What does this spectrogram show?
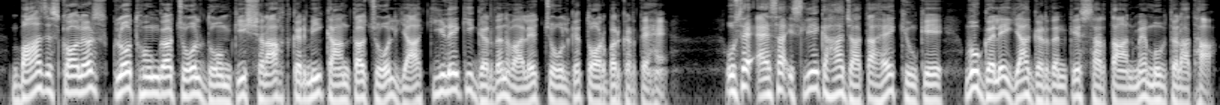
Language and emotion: Urdu, neutral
